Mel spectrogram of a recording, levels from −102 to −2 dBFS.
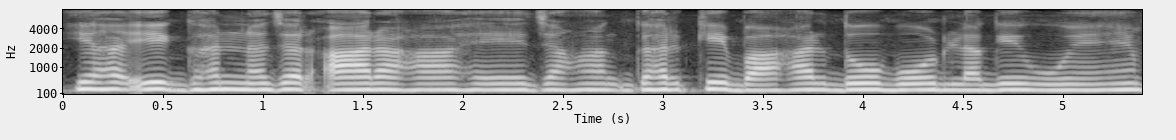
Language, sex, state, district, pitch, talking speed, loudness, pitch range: Hindi, female, Madhya Pradesh, Bhopal, 215 Hz, 180 wpm, -17 LUFS, 210-220 Hz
